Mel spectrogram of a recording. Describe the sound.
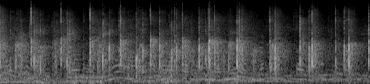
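An audience claps steadily, many quick overlapping hand claps forming a dense, crackly patter, with voices murmuring underneath throughout.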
